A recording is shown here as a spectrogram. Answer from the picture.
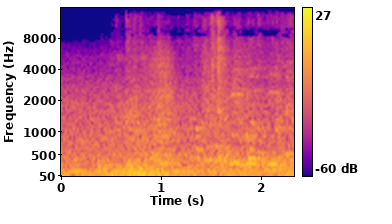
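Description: A voice speaking indistinctly over a steady low hum.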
